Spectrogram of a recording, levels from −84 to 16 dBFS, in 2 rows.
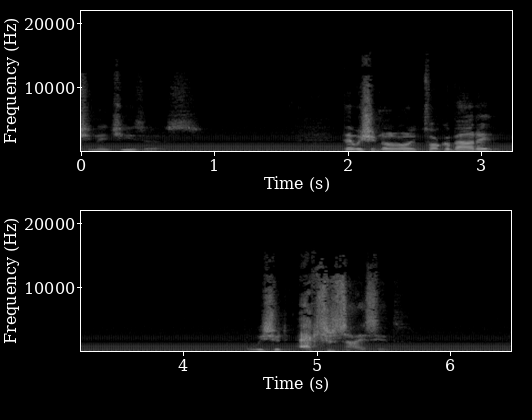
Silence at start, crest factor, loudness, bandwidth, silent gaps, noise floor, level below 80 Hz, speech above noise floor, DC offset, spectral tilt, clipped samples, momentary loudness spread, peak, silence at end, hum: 0 s; 28 dB; -35 LUFS; 16 kHz; none; -61 dBFS; -72 dBFS; 24 dB; under 0.1%; -2 dB/octave; under 0.1%; 20 LU; -12 dBFS; 0.85 s; 60 Hz at -65 dBFS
